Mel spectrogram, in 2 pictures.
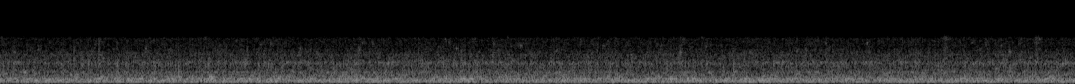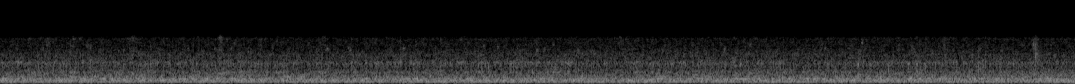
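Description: Aquarium pump running with a steady, unchanging hum and a faint noise of moving water.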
